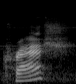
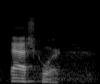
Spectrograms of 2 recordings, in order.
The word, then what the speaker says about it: Cash Core: I think it was Crash? Cash. Cash Core.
